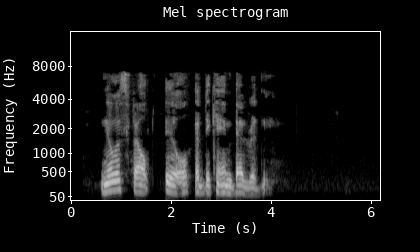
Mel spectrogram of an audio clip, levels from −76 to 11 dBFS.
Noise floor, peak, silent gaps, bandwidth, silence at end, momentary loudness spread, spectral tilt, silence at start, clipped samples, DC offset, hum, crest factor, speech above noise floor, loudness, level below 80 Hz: -66 dBFS; -2 dBFS; none; 7.6 kHz; 2.25 s; 9 LU; -5 dB/octave; 0.6 s; under 0.1%; under 0.1%; none; 18 dB; 49 dB; -17 LUFS; -64 dBFS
